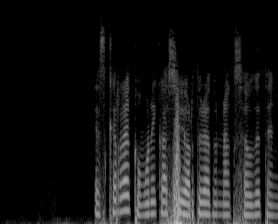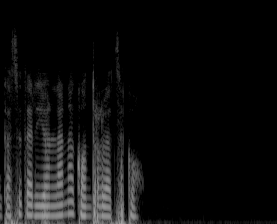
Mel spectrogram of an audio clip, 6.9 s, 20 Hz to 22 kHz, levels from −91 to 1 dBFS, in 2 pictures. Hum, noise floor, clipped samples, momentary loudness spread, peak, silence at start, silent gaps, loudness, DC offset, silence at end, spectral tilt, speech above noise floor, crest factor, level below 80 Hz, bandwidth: none; -85 dBFS; under 0.1%; 13 LU; -12 dBFS; 1.2 s; none; -39 LUFS; under 0.1%; 1.75 s; -6.5 dB/octave; 49 dB; 26 dB; -48 dBFS; 13 kHz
